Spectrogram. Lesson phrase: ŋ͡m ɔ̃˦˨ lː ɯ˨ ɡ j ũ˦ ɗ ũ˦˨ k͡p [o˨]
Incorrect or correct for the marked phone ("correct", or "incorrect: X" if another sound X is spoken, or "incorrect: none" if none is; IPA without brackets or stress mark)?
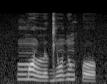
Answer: correct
